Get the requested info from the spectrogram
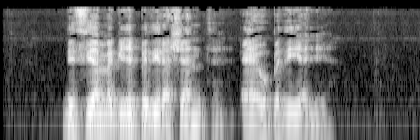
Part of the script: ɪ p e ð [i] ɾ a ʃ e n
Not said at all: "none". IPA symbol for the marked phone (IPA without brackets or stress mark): i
